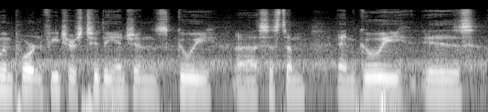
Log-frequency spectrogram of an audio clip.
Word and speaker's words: GUI: added uh two important features to the engine's guey uh system and guy is um kind of the official pronunciation of GUI which stands for graphical user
